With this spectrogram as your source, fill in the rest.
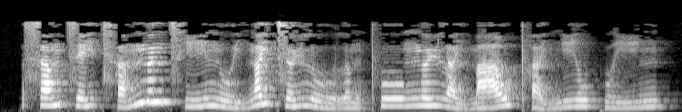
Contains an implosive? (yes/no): no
